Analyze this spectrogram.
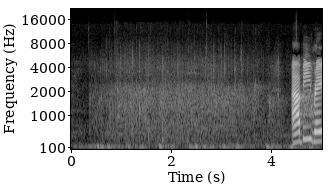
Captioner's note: audience applauding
